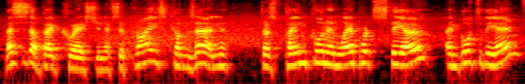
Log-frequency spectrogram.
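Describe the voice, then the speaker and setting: A man's voice: high-pitched, a little fast, slight background noise. Chatty male race analyst. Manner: chatty analytical, rhetorical questions. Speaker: co-commentator. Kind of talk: live esports race analysis.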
